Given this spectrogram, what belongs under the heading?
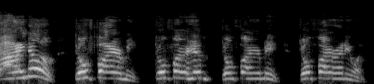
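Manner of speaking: high, loud frantic begging; panicked pleading. Retold or imitated. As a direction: plead in a rising panic not to be fired. Retold panicked pleading to director.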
